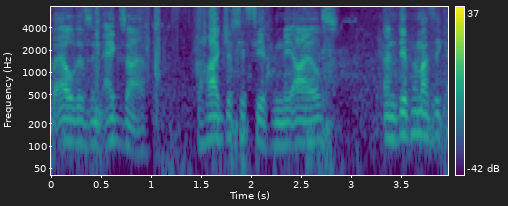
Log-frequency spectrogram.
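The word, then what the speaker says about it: Justiciar: He's a Justicar, a Thalmor. It's pronounced Justicia.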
